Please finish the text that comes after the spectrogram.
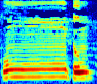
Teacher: নুন সাকিনের পর তা গুন্না করবেন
